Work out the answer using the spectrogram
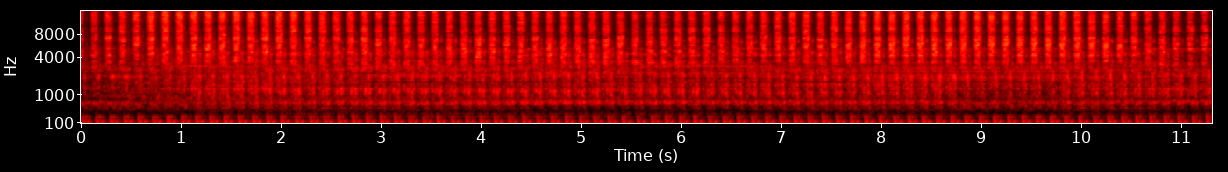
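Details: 2004 Suzuki SV650 at idle: rapid even low pulses with faint clatter on top; engine noise present, source unknown.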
